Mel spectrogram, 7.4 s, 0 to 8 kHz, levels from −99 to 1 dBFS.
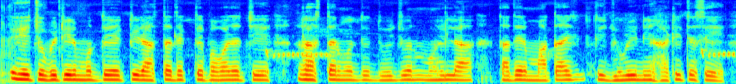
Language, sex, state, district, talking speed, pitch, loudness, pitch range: Bengali, male, Assam, Hailakandi, 145 wpm, 160 Hz, -18 LUFS, 155-165 Hz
